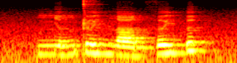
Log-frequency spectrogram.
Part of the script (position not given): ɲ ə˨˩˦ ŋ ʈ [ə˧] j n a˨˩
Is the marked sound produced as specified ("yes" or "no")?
yes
